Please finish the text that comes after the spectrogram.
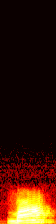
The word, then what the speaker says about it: marijuana: They spell it with a J, but how do you really say it? Ends with a na. Right? Ma-ri-wa-na.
